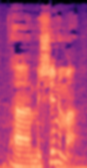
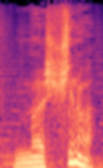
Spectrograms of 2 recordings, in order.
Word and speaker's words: Machinima: She was part of BRB, and she has since moved on to Machinima.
